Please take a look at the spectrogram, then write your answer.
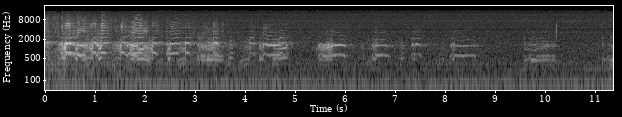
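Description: A flock of geese honks repeatedly outdoors in the snow, loud, overlapping nasal calls coming in irregular bursts that thin out to fewer, spaced honks toward the end.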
